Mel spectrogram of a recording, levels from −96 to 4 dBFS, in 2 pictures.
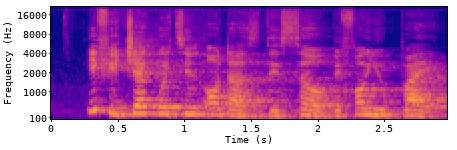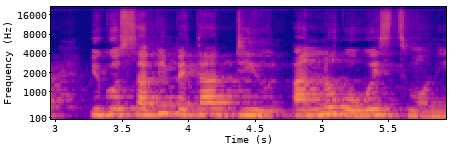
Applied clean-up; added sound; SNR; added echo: none; none; none; none.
